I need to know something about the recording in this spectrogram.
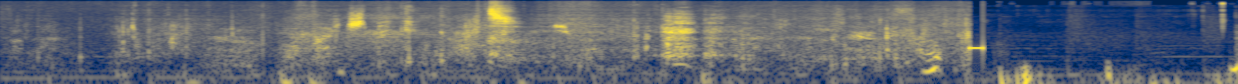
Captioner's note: laughs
